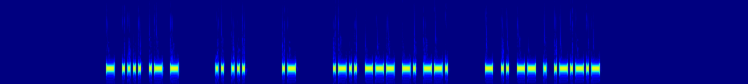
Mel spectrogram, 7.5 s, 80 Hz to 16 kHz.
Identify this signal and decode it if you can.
Morse code, heard as a keyed tone, about 46 wpm, 700 Hz. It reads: THAT IS A LONG TIME.
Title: 2x Word-Spacing - Sentences from Top 100 Words - 45wpm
